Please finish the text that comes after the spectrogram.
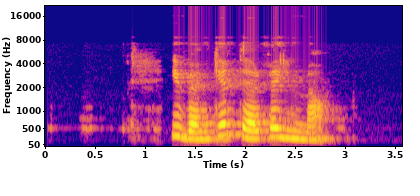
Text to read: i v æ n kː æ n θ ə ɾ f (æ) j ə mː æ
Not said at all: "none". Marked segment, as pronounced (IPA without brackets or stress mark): æ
